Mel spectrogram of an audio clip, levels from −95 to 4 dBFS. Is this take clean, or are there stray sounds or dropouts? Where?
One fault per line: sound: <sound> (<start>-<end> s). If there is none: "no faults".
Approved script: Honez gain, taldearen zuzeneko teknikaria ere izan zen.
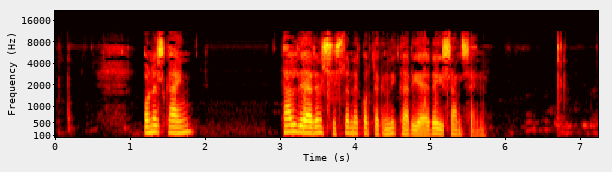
no faults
